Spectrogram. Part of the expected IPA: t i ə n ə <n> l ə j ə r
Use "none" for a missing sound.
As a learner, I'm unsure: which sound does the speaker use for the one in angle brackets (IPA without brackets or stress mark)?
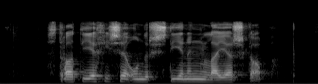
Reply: ŋ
